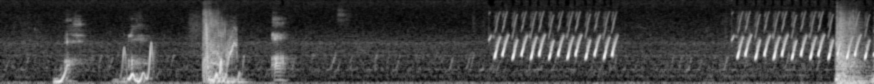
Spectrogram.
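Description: Cartoonish comedy sound effects: a few quick rising boings in the first three seconds, then a rapid run of short rising chirps, about a dozen a second, lasting about a second and starting again near the end.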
